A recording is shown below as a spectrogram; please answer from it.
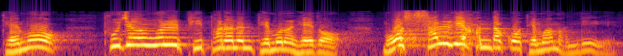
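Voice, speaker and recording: An older man preaches in a broad Gyeongsang accent, blunt and animated, dropping to a murmur and then bursting out loud. His voice sits high and sounds husky. The recording is dull and lo-fi, with a long reverb trailing through the hall. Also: unhurried. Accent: Gyeongsang Korean. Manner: animated, swings from soft murmurs to loud outbursts; blunt, laughs at his own stories. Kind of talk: folksy sermon storytelling.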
